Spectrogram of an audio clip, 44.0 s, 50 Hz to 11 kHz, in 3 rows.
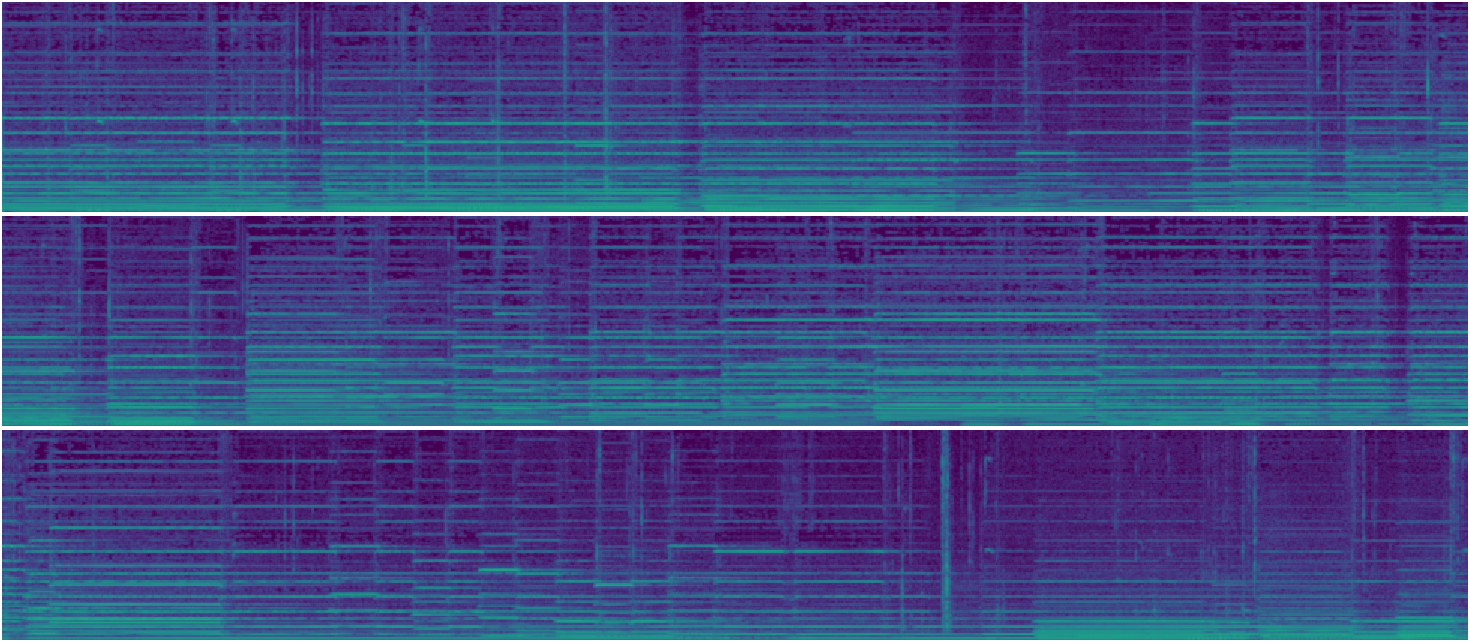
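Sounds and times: pipe organ playing chords: 0.0 - 43.9.

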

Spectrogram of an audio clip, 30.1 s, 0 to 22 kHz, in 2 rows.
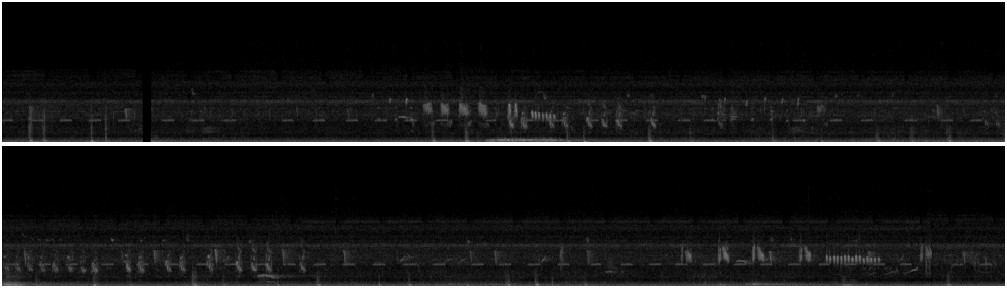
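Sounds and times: high insect trill: 0.0 - 30.0
bird chirps: 5.6 - 24.5, 25.1 - 30.0.

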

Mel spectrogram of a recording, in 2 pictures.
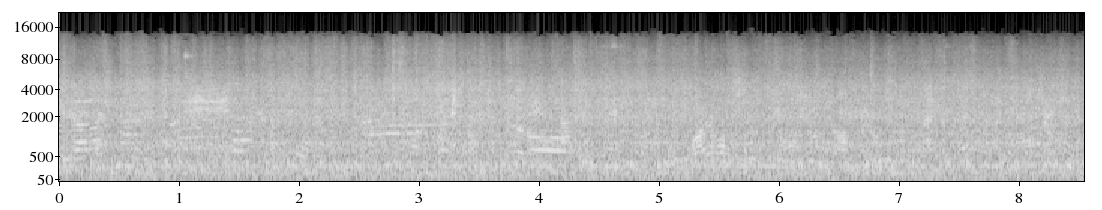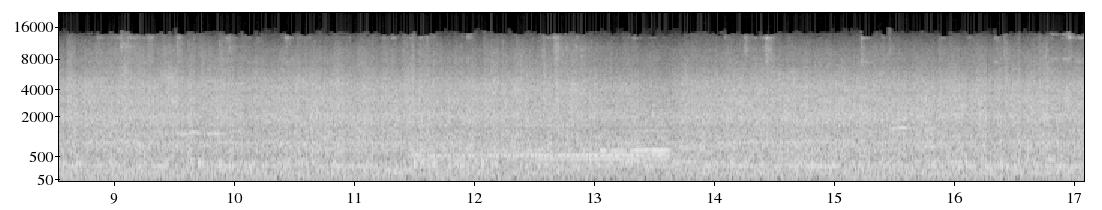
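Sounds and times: train wheels rolling on rails: 0.0 - 17.0.

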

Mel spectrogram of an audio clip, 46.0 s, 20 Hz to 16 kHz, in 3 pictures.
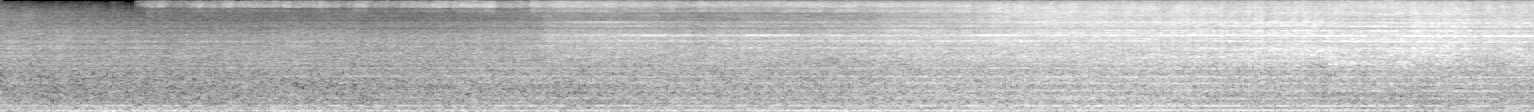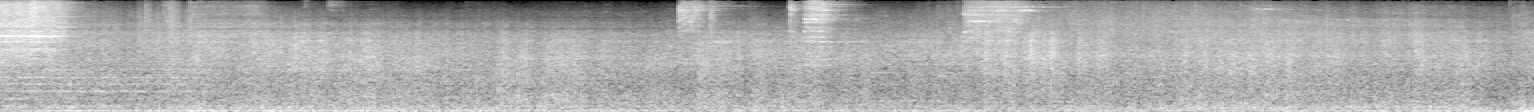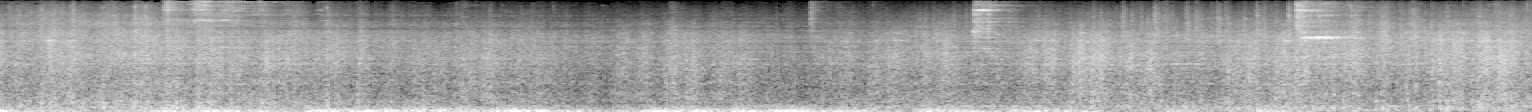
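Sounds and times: freight train rumble: 0.0 - 46.0
high wheel squeals: 5.4 - 16.8, 43.5 - 44.3
wheels clacking over rail joints: 5.9 - 46.0.

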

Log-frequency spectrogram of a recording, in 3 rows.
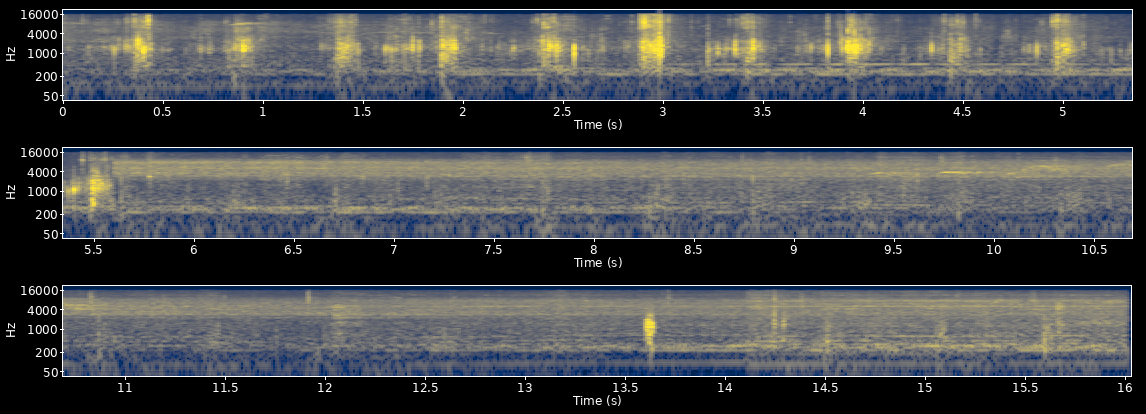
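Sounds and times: faint high bird chirp: 1.6 - 13.4.

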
